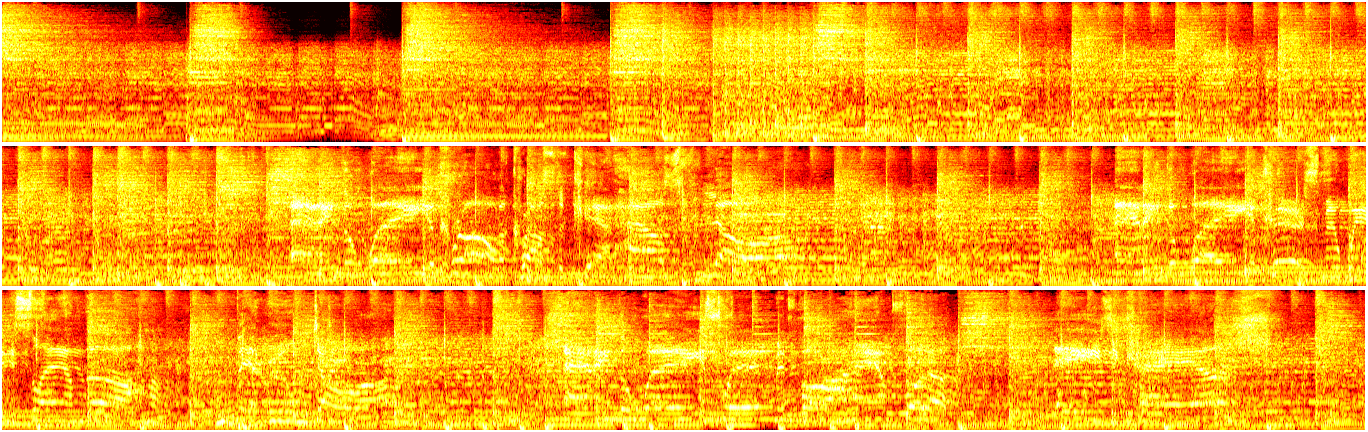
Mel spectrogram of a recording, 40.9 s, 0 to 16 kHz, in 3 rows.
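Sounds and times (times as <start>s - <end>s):
loud dense rock song with full band: 0.0s - 40.9s.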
